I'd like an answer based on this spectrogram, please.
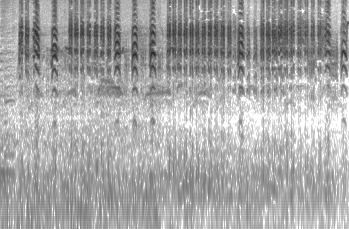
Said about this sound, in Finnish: Tämä on Ruokokerttunen.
